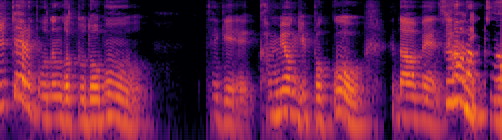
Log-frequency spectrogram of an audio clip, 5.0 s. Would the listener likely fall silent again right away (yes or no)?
yes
